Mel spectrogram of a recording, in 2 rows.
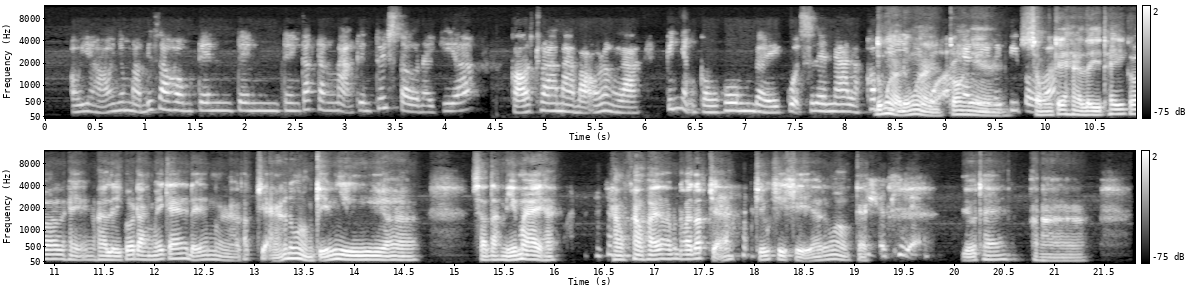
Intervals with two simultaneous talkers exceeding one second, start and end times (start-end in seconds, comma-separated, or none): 8.3-10.2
